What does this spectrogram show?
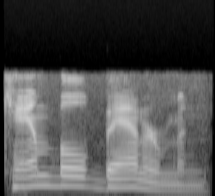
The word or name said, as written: Campbell-Bannerman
